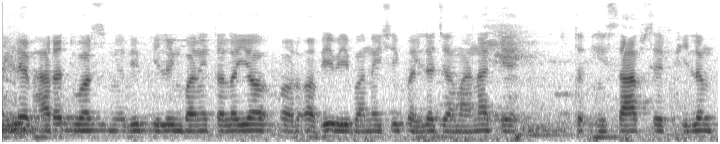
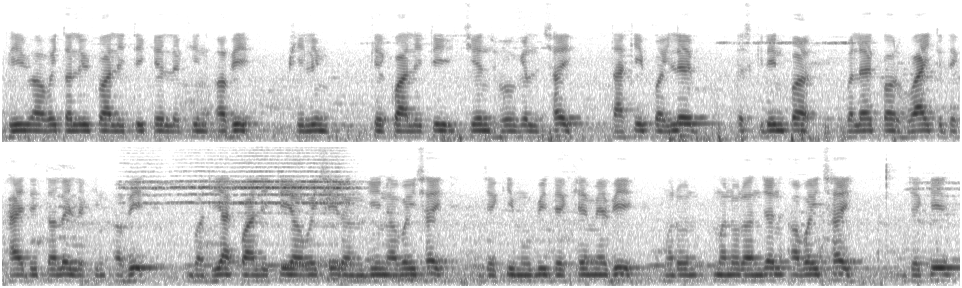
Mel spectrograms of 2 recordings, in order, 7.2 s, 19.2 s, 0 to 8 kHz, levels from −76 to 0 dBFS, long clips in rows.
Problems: background sounds at intervals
